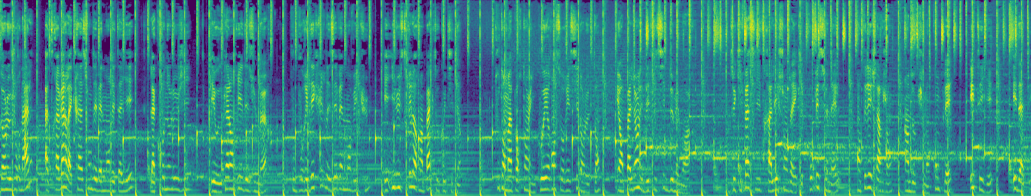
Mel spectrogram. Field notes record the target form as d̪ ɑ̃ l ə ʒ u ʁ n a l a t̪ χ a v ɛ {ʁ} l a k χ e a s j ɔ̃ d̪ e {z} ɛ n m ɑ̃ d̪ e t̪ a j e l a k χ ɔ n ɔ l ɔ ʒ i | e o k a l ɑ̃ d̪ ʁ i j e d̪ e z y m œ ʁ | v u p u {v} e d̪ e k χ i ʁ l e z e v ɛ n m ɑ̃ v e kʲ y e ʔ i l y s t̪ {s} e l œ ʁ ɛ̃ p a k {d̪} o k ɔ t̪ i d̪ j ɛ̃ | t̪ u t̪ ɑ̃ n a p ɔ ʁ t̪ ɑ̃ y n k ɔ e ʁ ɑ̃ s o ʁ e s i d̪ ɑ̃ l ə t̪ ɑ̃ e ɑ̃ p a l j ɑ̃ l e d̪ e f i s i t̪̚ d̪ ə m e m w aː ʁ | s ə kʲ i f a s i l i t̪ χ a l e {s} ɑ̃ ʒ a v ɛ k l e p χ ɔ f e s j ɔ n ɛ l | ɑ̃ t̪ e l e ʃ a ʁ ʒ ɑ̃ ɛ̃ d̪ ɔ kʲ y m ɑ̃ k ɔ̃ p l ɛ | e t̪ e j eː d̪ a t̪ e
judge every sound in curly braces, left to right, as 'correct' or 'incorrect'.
correct, incorrect: v, incorrect: ʁ, incorrect: χ, incorrect: t̪, incorrect: ʃ

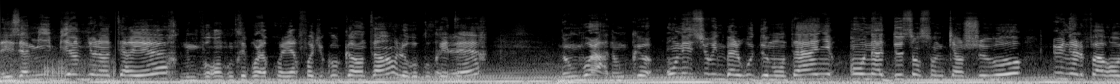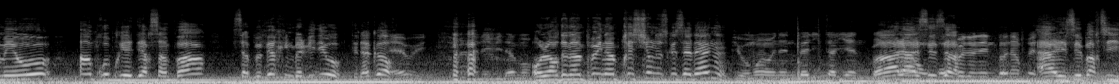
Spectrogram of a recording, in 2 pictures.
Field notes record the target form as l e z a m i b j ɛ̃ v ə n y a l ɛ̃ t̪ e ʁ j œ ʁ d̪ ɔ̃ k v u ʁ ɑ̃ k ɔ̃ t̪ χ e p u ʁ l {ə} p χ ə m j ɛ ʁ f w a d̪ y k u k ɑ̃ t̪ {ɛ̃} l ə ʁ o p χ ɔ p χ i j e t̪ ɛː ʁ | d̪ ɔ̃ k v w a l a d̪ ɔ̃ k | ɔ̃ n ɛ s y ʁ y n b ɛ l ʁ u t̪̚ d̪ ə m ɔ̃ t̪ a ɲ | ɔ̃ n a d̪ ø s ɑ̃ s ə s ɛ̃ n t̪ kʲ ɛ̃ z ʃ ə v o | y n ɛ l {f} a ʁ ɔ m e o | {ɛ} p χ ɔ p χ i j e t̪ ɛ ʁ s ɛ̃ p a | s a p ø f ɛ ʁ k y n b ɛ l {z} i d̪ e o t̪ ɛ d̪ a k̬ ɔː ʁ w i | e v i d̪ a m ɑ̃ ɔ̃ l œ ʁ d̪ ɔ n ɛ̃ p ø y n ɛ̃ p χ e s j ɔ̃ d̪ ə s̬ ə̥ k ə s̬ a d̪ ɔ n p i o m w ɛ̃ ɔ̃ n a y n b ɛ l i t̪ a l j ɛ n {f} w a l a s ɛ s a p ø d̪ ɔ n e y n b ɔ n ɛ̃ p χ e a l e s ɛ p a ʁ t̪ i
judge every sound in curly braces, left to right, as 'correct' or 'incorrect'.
incorrect: a, correct, correct, incorrect: ɛ̃, incorrect: v, incorrect: v

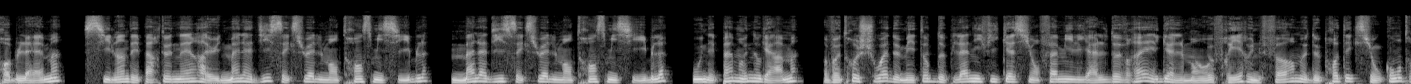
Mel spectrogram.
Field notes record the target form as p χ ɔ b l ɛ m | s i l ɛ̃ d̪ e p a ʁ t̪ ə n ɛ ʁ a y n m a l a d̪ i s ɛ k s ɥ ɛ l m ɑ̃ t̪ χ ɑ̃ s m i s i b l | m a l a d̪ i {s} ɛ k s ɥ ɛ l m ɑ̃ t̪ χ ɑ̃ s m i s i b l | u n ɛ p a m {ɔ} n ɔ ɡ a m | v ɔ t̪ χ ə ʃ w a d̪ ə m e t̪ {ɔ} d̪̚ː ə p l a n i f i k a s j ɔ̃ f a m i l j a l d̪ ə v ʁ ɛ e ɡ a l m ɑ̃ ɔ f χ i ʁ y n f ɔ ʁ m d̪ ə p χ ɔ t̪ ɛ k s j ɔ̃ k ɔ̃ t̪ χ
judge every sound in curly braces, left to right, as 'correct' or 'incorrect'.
correct, correct, correct

